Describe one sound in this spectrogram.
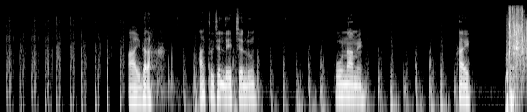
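Quick light footsteps tap steadily.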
